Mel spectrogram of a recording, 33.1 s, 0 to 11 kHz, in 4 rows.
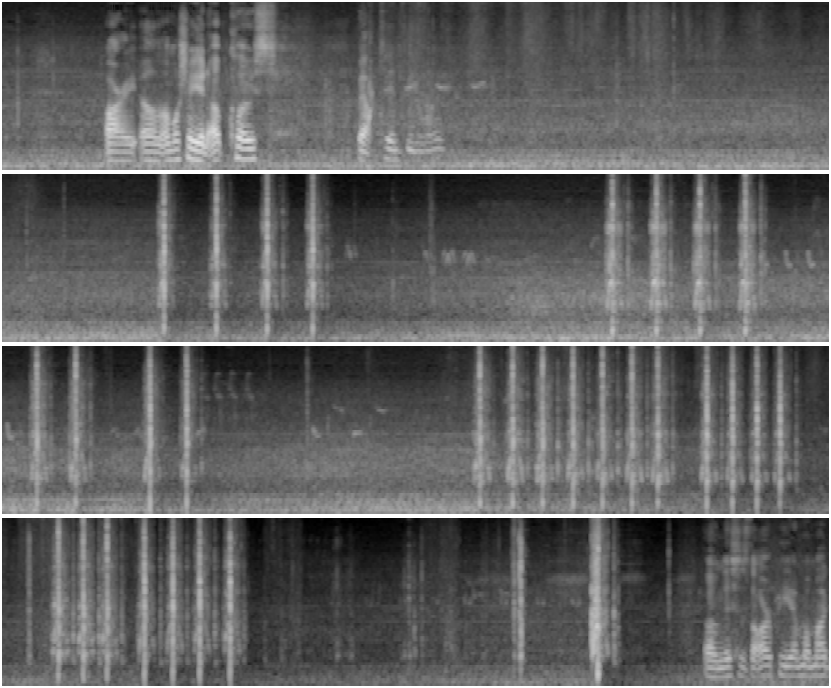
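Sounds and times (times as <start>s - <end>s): airsoft rifle snapping shots: 9.8s - 11.6s, 14.3s - 16.0s, 16.8s - 18.7s, 21.2s - 24.6s, 25.3s - 27.3s, 30.7s - 31.1s.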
